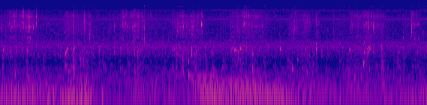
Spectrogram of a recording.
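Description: Kayak paddling on calm water: small splashes and drips from the paddle and water lapping at the hull. Under it runs a low rumble that is loud for the first two seconds, dips, then swells again in the middle.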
